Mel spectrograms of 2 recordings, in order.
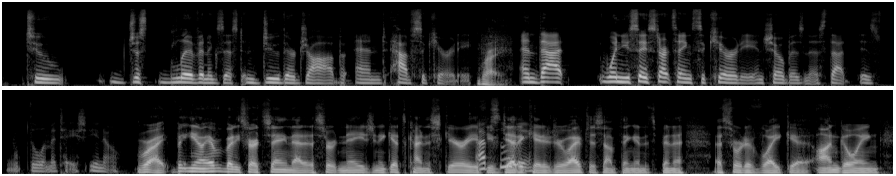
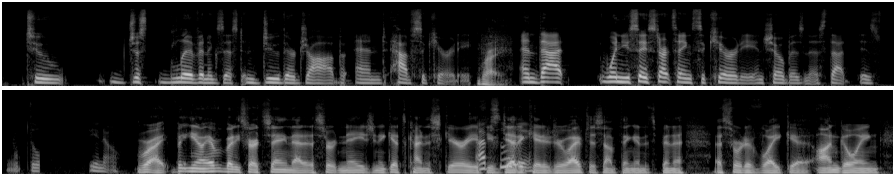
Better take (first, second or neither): first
